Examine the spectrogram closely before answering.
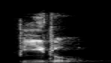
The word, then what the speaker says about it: Beetle: Pronunciation. Beetle. B. E. B. We change the t to a d sound between vowels. So it's bead bead. U beetle. The dark L with a tongue in the back.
